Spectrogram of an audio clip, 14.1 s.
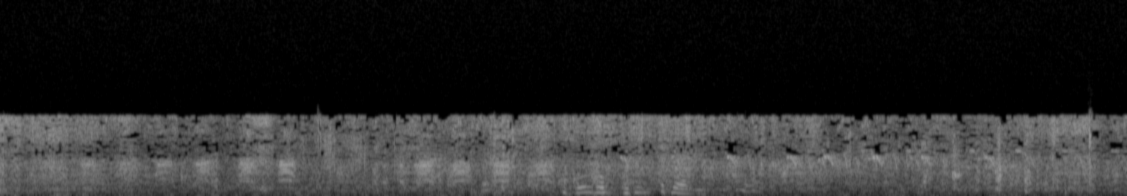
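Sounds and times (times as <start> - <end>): bird cawing: 1.5 - 4.2, 5.0 - 7.2.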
